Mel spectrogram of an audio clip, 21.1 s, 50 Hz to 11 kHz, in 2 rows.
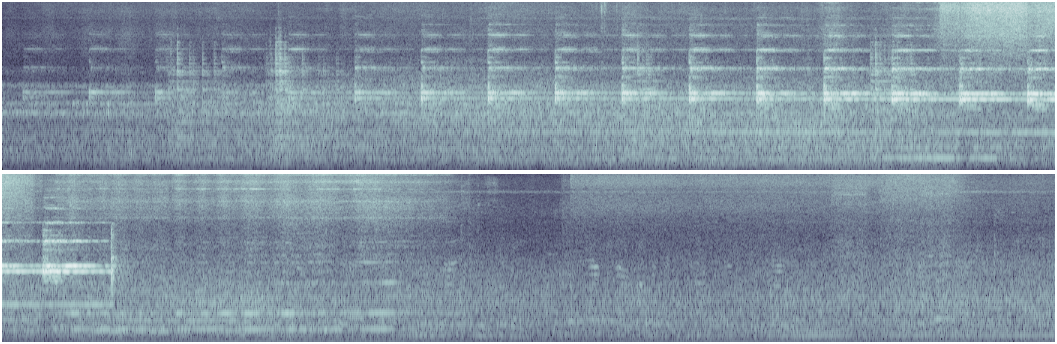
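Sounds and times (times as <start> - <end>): train bell ringing: 0.0 - 11.9
diesel train arriving: 0.0 - 21.0
burst of hiss: 16.2 - 20.4.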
